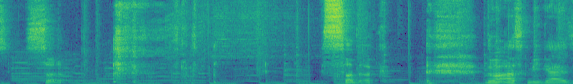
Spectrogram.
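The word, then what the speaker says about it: Southwark: yeah southw becomes guys guess safak becomes sodok sodok don't ask me guys don't ask me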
